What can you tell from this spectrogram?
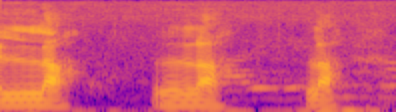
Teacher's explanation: इसमें पार्श्विक व्यंजन क्यों कहते हैं? क्योंकि जब आप ला बोलते हैं तो आपकी जबान बीच में रहती है और आसपास से हवा निकल जाती है। अब ला बोलिए, ला ला ला, तो जब आप ला बोलेंगे तो देखेंगे कि हवा जीभ के पास से, मतलब बगल से निकल जाती है, इसीलिए बोलते हैं इसे पार्श्विक व्यंजन।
